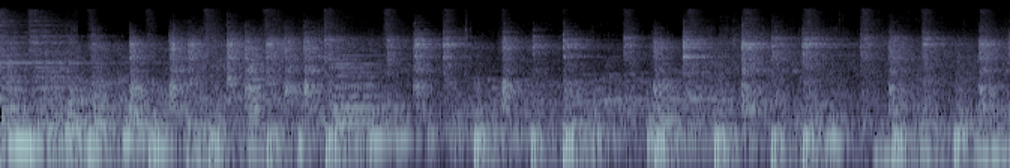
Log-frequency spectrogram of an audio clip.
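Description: Jazz rhythm section playing: a plucked upright double bass with a drum kit keeping time, the horns silent.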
